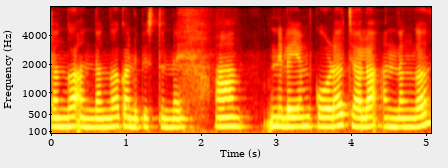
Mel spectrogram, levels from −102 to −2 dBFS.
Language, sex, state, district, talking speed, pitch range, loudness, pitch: Telugu, female, Andhra Pradesh, Krishna, 105 wpm, 205-220 Hz, -16 LUFS, 210 Hz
